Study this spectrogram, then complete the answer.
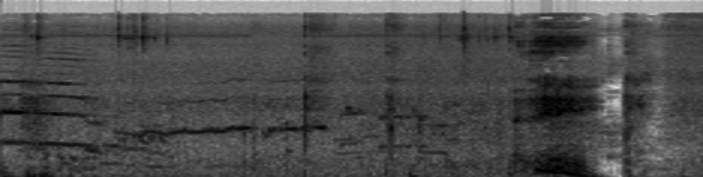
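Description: Chickens in a backyard coop cluck and call in short, close bursts, with one louder, rising squawk near the end, while a person talks over them.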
